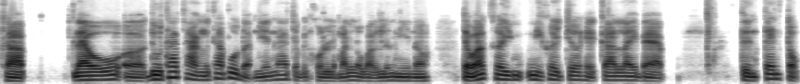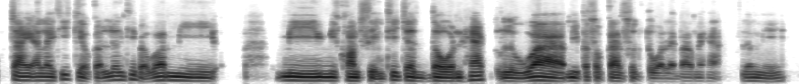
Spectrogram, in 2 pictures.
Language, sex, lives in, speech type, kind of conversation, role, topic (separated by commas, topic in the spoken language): Thai, male, Thailand, conversation, unstructured, none, การเก็บข้อมูลส่วนตัวไว้ในโทรศัพท์มือถือเป็นเรื่องน่ากลัวไหม?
